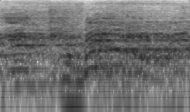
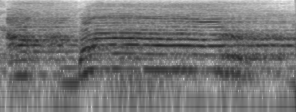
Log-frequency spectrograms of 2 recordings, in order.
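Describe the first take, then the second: First: The final syllable bar is kept short. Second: The final syllable bar is drawn out long. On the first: It means great. The speaker calls it right. "Lamun akbar besar" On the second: It means a big drum. The speaker calls it wrong. "Tapi akbar bedug gede"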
